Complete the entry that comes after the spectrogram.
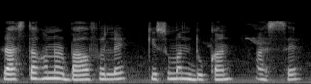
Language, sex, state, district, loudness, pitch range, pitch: Assamese, female, Assam, Sonitpur, -19 LUFS, 225-260 Hz, 245 Hz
